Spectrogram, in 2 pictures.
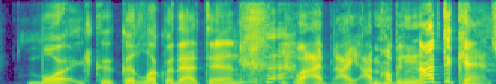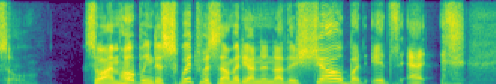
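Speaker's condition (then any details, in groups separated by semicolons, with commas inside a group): No condition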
